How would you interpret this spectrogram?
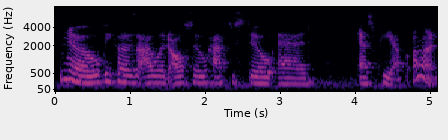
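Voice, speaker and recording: A woman's voice: mid-range voice, slow, roomy sound, a little hiss or hum, poor audio. Stuffy-voiced woman reviewing makeup. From South Louisiana. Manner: wry, skeptical, reading product claims aloud. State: stuffy from flu. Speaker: beauty vlogger. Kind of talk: casual product review.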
